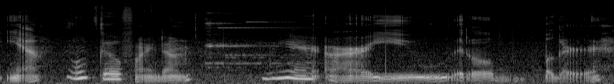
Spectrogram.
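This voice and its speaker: Female streamer, casual and unhurried, gravelly edge, halting think-aloud commentary over faint background noise. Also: low-pitched, wildly swooping pitch, a little mellow, faint music behind, poor audio. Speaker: game streamer. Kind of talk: casual live gameplay commentary, reading quest dialogue aloud.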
